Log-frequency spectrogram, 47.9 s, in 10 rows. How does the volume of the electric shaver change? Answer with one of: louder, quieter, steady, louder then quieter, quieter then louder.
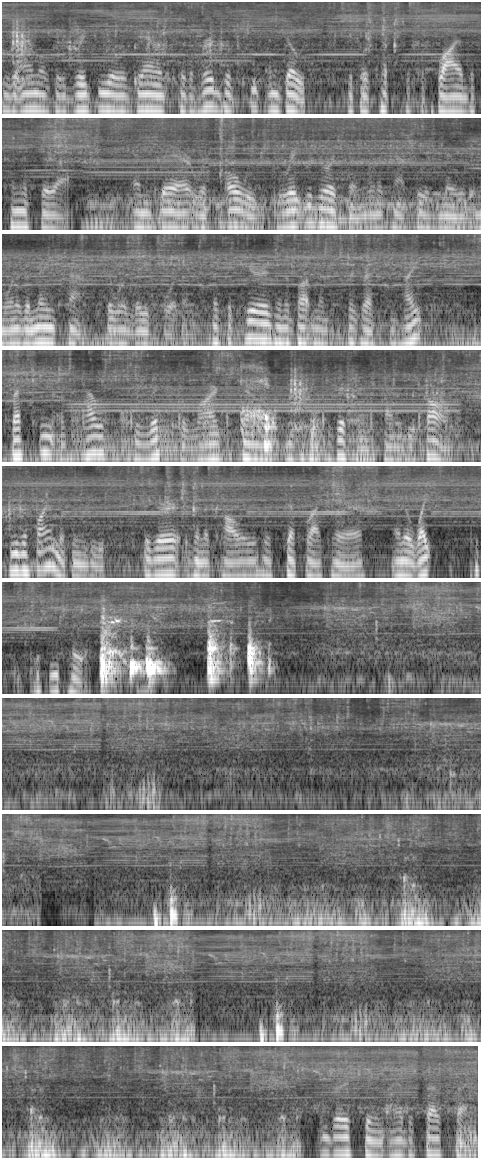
steady.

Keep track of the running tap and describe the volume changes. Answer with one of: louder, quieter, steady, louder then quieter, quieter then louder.
steady.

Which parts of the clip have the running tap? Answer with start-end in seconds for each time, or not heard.
0.0-47.8.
